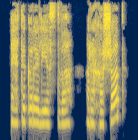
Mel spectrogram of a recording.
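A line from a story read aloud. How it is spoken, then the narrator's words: Breathless exhale. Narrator (Russian): выдохнула Эвелина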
